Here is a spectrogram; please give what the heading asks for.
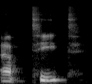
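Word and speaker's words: עַבְטִיט: Avtit. Avtit. They pronounce it aptit.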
